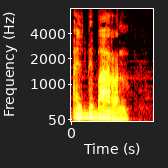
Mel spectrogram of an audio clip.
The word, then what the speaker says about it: Альдебаран: Некоторые поэты писали «пылает красный Альдебаран». Именно так, с ударением на предпоследний слог. Никто не знает точно, как надо правильно произносить название Альдебаран, хотя арабы делали ударение именно на предпоследнем слоге.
